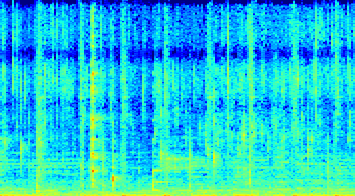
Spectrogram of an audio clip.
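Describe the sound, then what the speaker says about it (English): Tofu hitting hot oil gives a low, steady sizzle with a few sharp spits and pops near the start, close and fairly quiet, with no talk. "The oil is ready for the tofu."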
